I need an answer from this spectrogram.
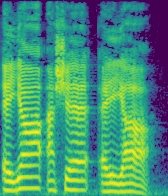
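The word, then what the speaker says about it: Ehyeh Asher Ehyeh (אֶהְיֶה אֲשֶׁר אֶהְיֶה): The signature is the Chaya Asher Chaya, pronounced Ehyeh Asher Ehyeh.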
